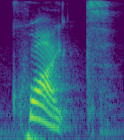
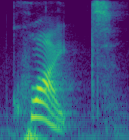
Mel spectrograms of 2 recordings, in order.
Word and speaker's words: quite: Quite. Quiet. There is a difference in pronunciation and spelling. Quite.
